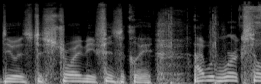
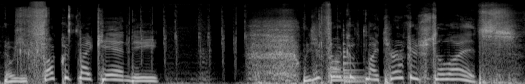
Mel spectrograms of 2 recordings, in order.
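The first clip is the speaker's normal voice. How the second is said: mock passion; 7 semitones higher than usual. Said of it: "passion runs deep in this guy".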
